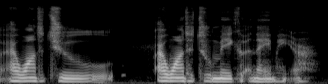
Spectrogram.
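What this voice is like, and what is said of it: Non-native English accent. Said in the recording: “my accent has been a problem because nobody told me you have to speak English to audition ... they always had a problem with my accent to play a girl who was born in America”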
